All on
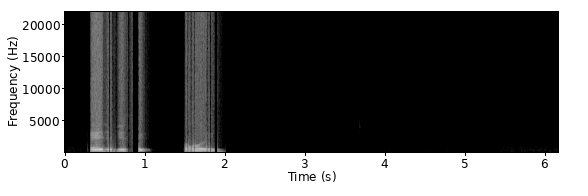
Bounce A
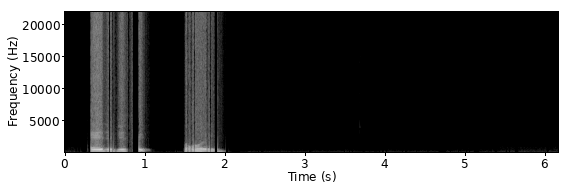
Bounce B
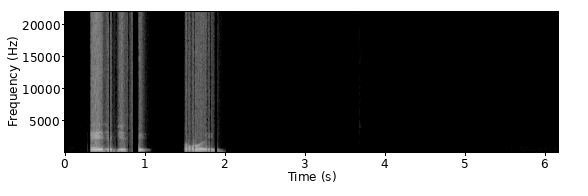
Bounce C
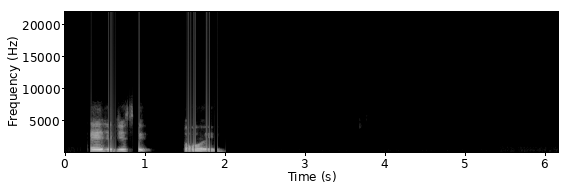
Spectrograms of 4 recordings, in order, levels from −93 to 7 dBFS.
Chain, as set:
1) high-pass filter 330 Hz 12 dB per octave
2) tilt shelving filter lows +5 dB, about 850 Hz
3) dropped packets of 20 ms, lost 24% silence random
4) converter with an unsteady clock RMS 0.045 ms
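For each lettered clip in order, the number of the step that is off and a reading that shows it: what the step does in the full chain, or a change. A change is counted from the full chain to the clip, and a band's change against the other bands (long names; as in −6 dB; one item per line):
1, 125 Hz band +7.5 dB
2, change in integrated loudness −1.5 LU
4, 4 kHz band +1.5 dB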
